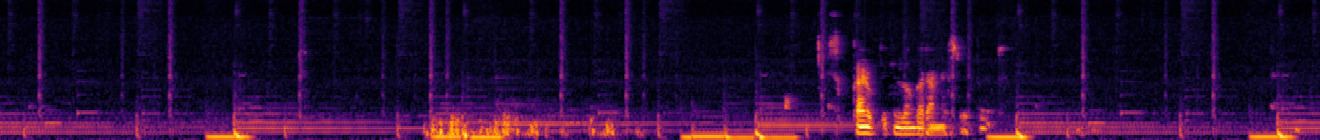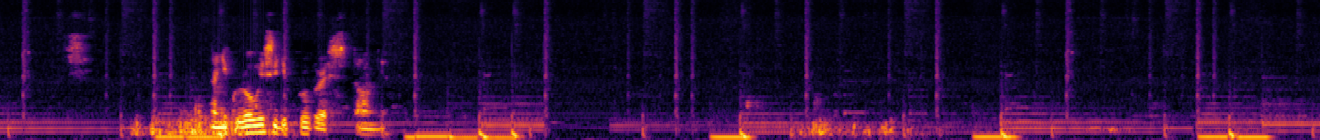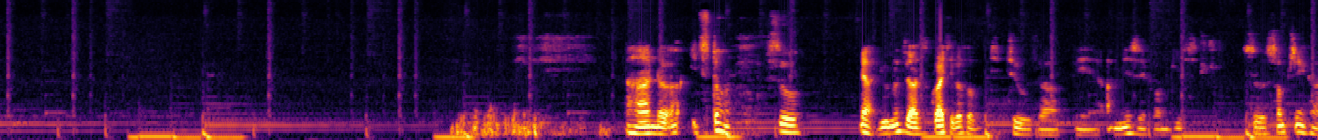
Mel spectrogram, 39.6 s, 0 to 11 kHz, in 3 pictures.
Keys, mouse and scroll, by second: 29.7-30.9 scroll down 3, 30.2-30.9 middle drag, 31.1 scroll up 2, 31.4 KP_1, 32.0 scroll up 1, 32.6 alt+a, 32.9 click, 33.3-34.2 middle drag, 35.2 shift+middle click, 37.3 alt+a, 37.9 alt+h, 39.1 click.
